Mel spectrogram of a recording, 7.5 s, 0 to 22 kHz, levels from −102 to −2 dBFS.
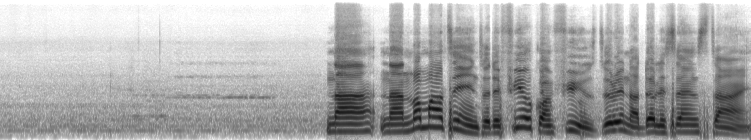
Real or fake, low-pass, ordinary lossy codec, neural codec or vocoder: fake; 19.8 kHz; none; autoencoder, 48 kHz, 128 numbers a frame, DAC-VAE, trained on Japanese speech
